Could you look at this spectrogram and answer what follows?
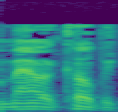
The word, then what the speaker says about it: Maricopa: That she was, that her election bid was stolen in Arizona, in Karamika County, is that? – No, Maricopa County, yeah.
